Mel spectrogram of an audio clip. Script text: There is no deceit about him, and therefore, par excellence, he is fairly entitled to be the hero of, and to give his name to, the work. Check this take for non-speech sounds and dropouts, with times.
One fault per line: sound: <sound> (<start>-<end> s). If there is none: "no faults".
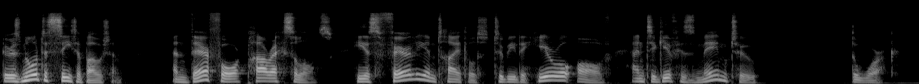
no faults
